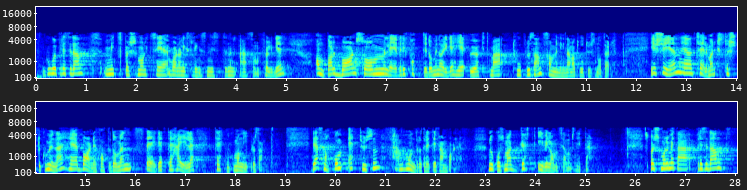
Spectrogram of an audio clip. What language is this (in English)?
Norwegian Bokmål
